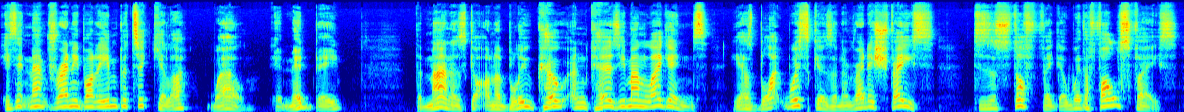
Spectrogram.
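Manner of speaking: West Country maid. Acted. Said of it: "Trying to do a West Country accent there".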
